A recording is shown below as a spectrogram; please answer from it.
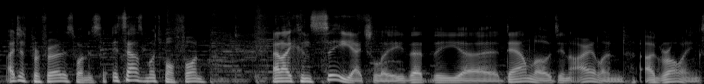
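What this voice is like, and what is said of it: Put-on Irish accent. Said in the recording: “I'm going to switch my accent right now. It's hard to do. People can say, why do you keep doing it in an Irish accent?”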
